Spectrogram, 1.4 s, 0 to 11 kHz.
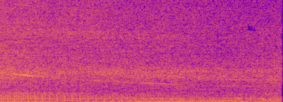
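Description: A Toyota Corolla wagon with a turbocharged LS V8 swap holds a loud, steady rev with a deep, rumbling drone that stays constant the whole time and never drops, close by with no talking.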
